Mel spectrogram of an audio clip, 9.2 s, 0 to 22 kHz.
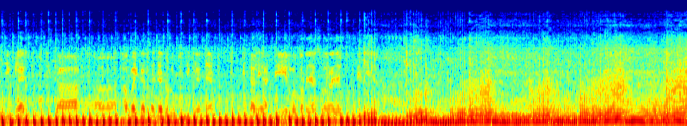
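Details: Honda Supra X 125 at idle then revving, uneven stumbling beat and rough spluttering that never smooths out (brebet), lacking power; spark plug replaced and carburetor cleaned already; misfire from retarded cam timing (cam top shifted).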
